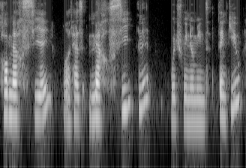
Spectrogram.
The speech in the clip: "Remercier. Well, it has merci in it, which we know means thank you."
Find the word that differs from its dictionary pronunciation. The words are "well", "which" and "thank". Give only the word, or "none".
none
